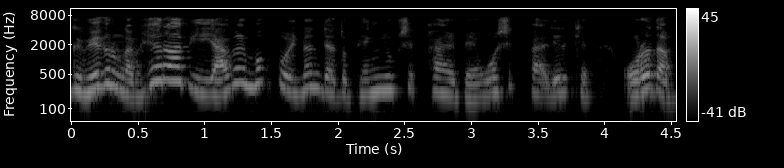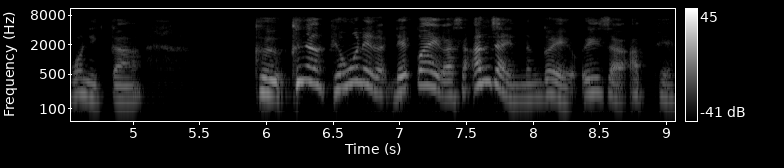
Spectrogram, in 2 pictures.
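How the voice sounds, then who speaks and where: A woman speaks at a fairly quick pace in a medium pitch, her voice swinging very widely up and down. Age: 60s. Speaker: invited speaker at business seminar. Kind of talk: testimonial talk.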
